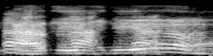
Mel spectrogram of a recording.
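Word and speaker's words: Aliadière: Well, for the younger viewers, I'll pronounce his name for you. Jeremy Aliadier, mate.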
